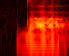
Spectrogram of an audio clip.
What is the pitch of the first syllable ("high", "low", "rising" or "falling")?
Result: low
